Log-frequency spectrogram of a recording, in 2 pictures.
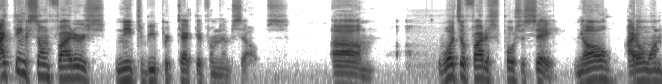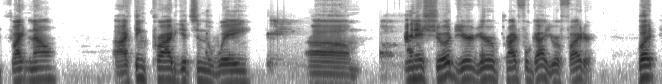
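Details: Adult male speaker; normal voice.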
